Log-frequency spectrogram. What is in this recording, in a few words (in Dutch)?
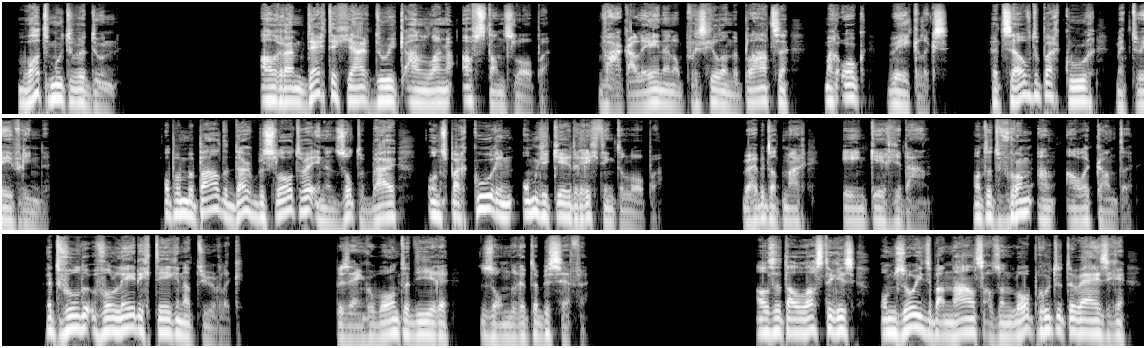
fragment luisterboek; Paul Verhaeghe; Houd Afstand Raak Me Aan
